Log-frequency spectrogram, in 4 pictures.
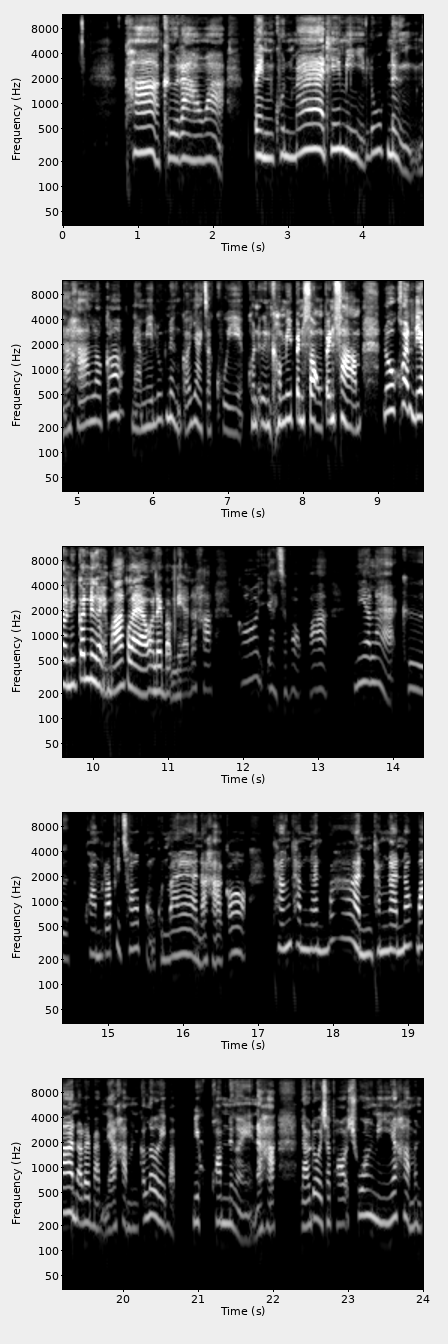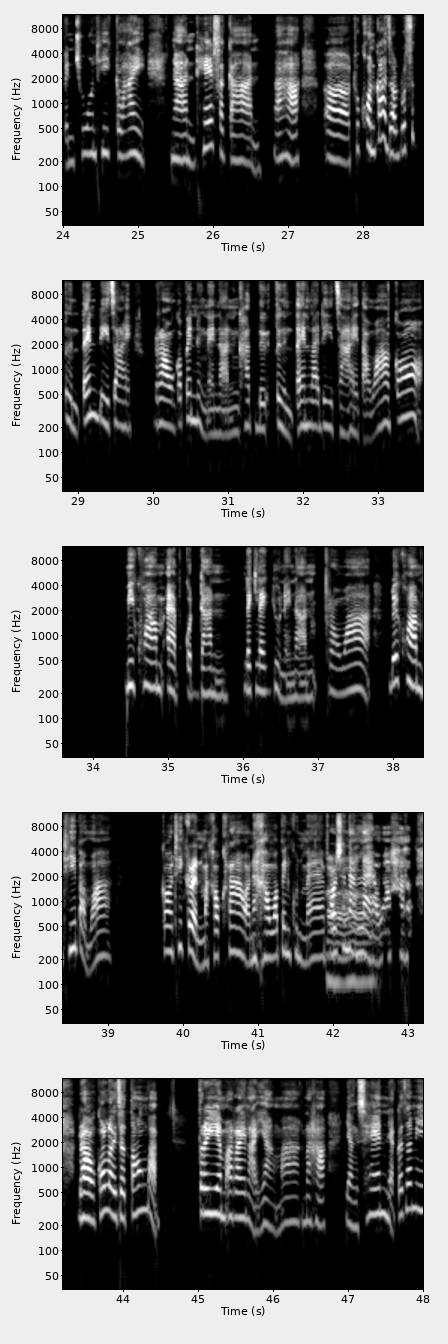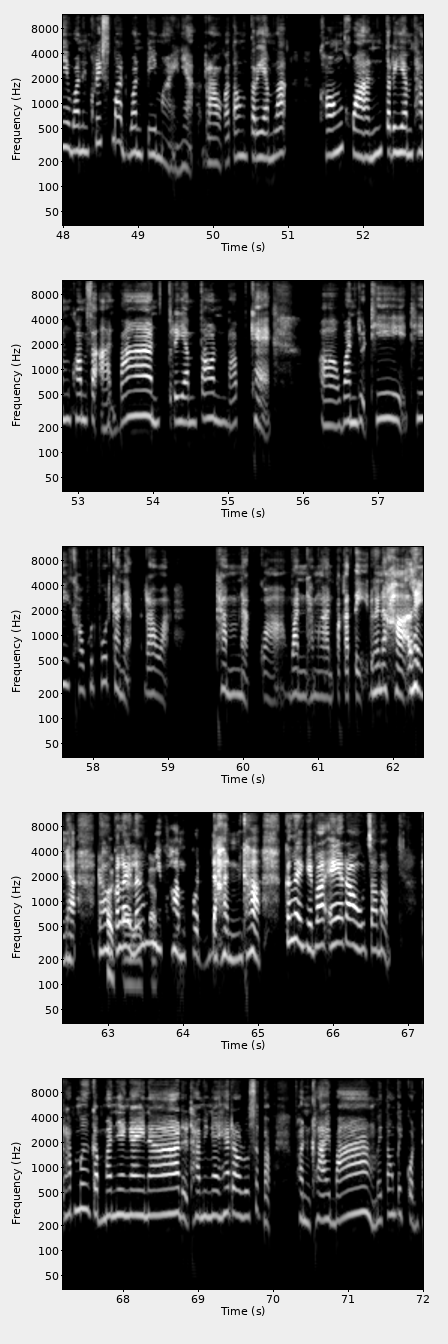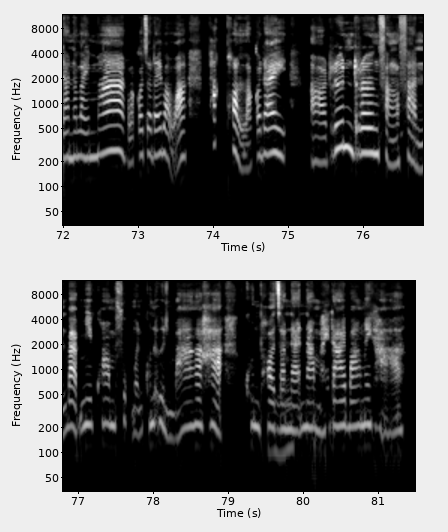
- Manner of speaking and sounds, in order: laughing while speaking: "เขามีเป็นเขามีเป็น สอง เป็น สาม ลูกคนเดียวนี่ก็เหนื่อยมากแล้ว"; laughing while speaking: "อะนะคะ"; laughing while speaking: "อะค่ะ"; laughing while speaking: "นะคะ อะไรอย่างเงี้ย"; laughing while speaking: "กดดันค่ะ"
- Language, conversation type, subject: Thai, advice, ฉันควรทำอย่างไรเมื่อวันหยุดทำให้ฉันรู้สึกเหนื่อยและกดดัน?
